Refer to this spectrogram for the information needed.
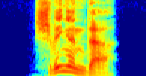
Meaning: inflection of schwingend: 1. strong/mixed nominative masculine singular 2. strong genitive/dative feminine singular 3. strong genitive plural
- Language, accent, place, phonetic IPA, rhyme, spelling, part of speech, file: German, Germany, Berlin, [ˈʃvɪŋəndɐ], -ɪŋəndɐ, schwingender, adjective, De-schwingender.ogg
